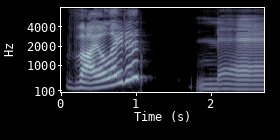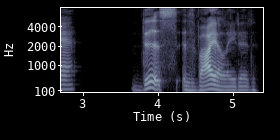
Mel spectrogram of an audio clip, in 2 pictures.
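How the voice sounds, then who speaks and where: A woman's voice: mid-range voice, pushed and bright, exaggerated voice. A woman playing a seductive, domineering demon in an audio drama, with a sultry, mocking delivery. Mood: sadistic, sultry. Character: seductive, sadistic female demon, taunting and domineering.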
